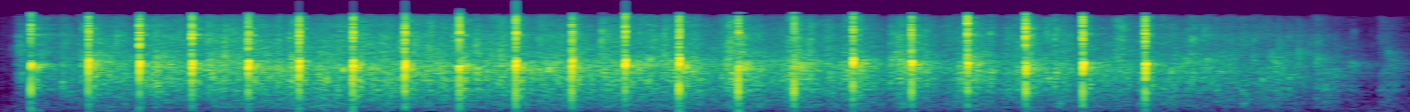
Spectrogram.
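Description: A crowd applauds steadily for newly installed committee members at a council meeting, with a brisk run of sharp, evenly spaced claps standing out above the dense wash of clapping. It carries on for about six seconds before fading quickly.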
